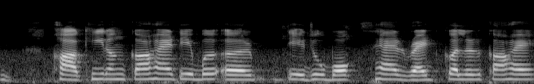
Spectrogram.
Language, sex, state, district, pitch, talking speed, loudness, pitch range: Hindi, male, Punjab, Pathankot, 230 Hz, 155 wpm, -17 LUFS, 220-240 Hz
